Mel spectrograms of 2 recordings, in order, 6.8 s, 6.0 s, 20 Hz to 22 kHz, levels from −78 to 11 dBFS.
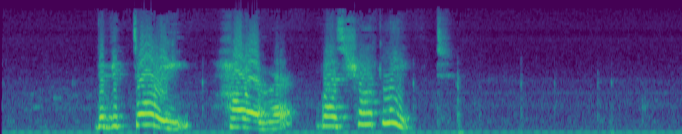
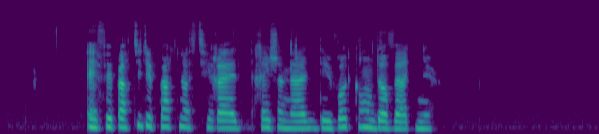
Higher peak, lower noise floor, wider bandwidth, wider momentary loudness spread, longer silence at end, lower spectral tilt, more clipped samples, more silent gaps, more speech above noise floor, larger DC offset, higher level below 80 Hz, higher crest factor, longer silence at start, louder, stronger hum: first, 0 dBFS vs -4 dBFS; second, -36 dBFS vs -73 dBFS; first, 16.5 kHz vs 11 kHz; first, 17 LU vs 9 LU; second, 0.25 s vs 1.65 s; about the same, -3.5 dB/octave vs -4.5 dB/octave; neither; neither; second, 28 dB vs 46 dB; neither; first, -44 dBFS vs -82 dBFS; second, 12 dB vs 24 dB; second, 0.3 s vs 0.9 s; first, -9 LUFS vs -27 LUFS; neither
